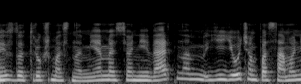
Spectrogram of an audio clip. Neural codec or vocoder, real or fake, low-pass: none; real; 7.2 kHz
